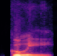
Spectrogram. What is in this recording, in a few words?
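"gooey", American English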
